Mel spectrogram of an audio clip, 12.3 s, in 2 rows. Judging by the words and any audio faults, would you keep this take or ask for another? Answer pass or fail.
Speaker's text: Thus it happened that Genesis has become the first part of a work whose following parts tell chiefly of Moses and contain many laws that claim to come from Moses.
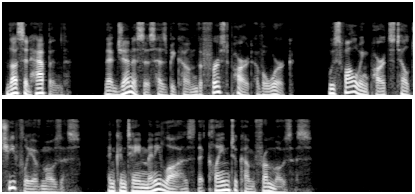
pass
